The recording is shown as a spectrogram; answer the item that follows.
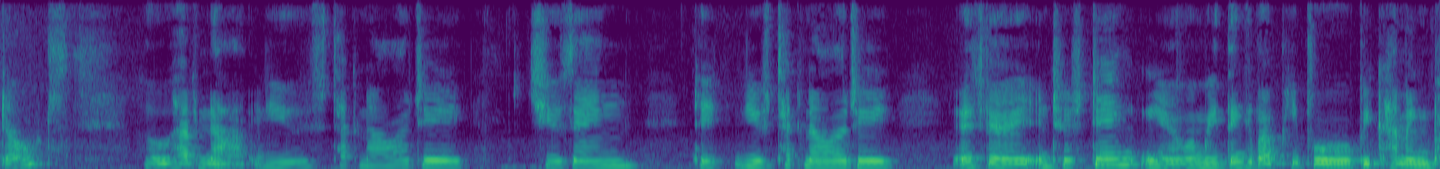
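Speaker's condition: Deafness, severe to profound; grew up speaking, mainstream schooling, learned sign language in 20s, also signs

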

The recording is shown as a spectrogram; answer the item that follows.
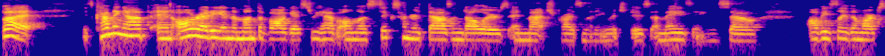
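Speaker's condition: No condition

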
